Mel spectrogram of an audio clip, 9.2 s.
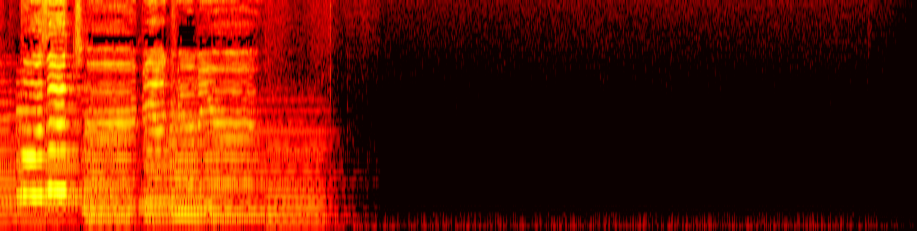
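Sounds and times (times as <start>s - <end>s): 
piano chant: 0.0s - 3.4s.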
